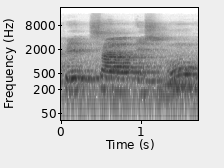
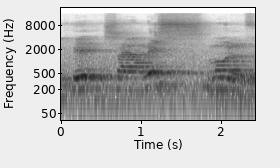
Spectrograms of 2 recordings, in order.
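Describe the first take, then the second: First: The lam stays silent before a glottal stop. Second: The lam takes an i vowel, glottal stop dropped. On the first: This is the form before the transfer rule applies. "yang tadinya" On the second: The hamza's vowel has moved to the letter before it.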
